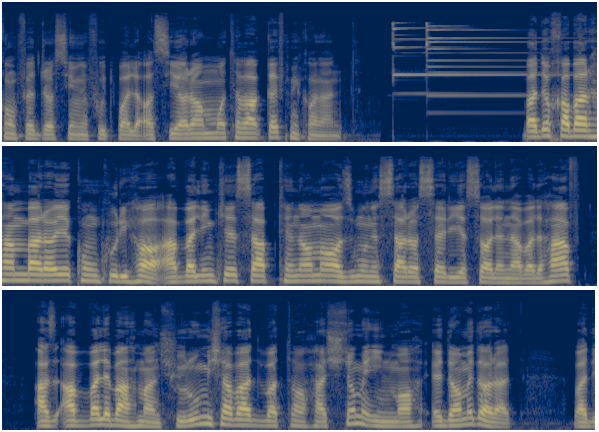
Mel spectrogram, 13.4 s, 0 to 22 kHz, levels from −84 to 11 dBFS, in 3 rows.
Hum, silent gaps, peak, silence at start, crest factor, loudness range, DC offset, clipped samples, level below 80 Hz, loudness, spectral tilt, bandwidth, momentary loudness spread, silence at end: none; 2.84-2.89 s; 0 dBFS; 0 s; 18 dB; 7 LU; under 0.1%; under 0.1%; -60 dBFS; -19 LUFS; -5 dB/octave; 16 kHz; 13 LU; 0 s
